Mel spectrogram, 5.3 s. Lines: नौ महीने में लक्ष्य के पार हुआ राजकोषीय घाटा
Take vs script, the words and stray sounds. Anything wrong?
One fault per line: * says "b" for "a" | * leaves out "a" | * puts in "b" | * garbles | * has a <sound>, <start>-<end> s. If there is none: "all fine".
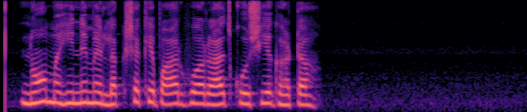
all fine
